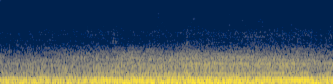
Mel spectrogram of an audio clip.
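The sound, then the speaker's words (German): A three-cylinder car engine in a car with a six-speed manual gearbox drones loudly and steadily as the car accelerates through curves, with a deep, throbbing low-pitched hum and no voices. “Wenn ich jetzt wirklich beschleunige, dann höre ich den Dreizylinder.”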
